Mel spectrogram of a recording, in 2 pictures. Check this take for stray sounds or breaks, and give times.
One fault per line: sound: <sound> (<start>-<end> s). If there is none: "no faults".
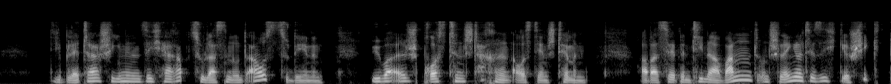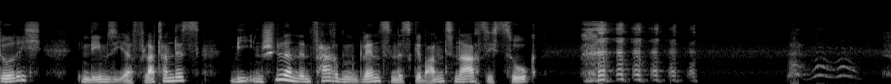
sound: laugh (14.7-15.9 s)
sound: bark (16.8-17.5 s)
